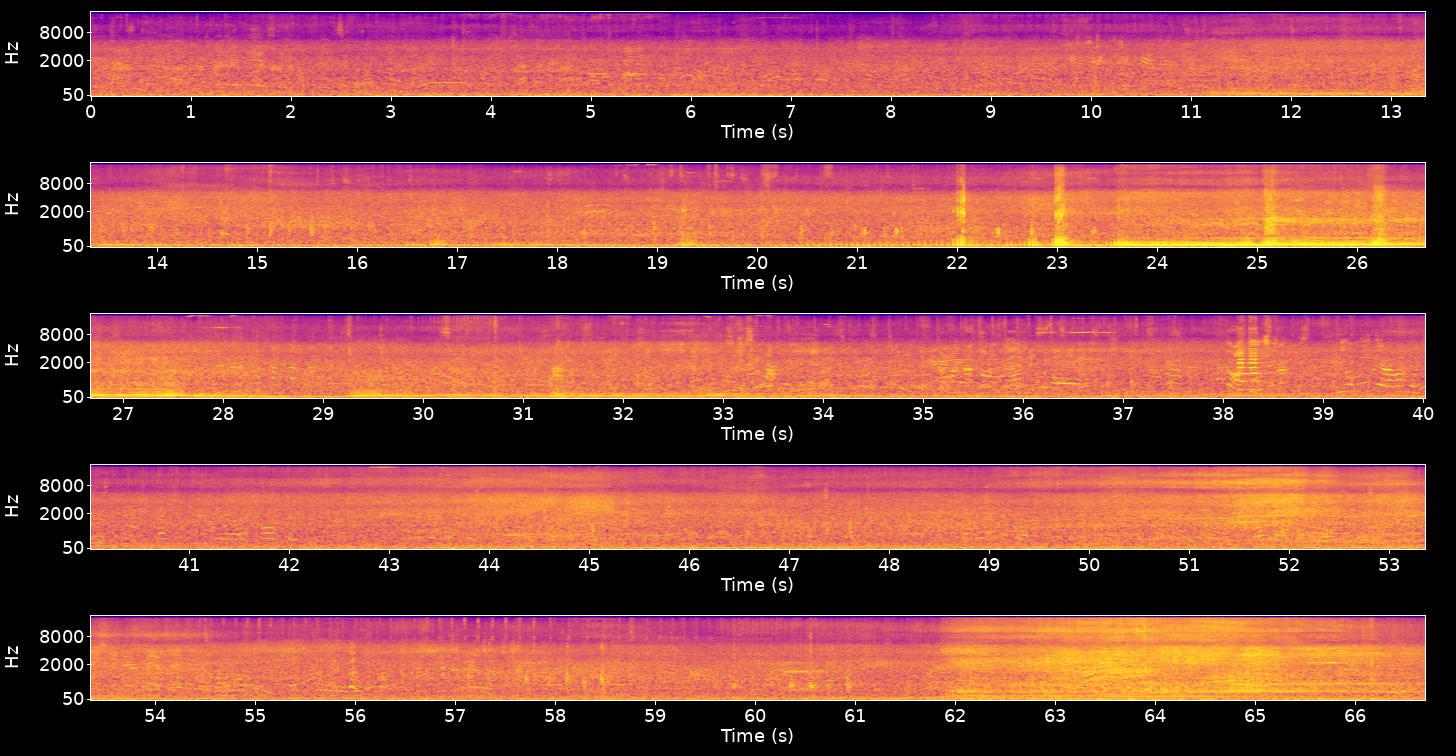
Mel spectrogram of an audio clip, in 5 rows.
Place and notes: "Monday at Piazza Vittorio with Frecce Tricolori passage in the time of COVID19" soundscape
Chapter LXXXVII of Ascolto il tuo cuore, città. I listen to your heart, city
Monday, May 25th 2020. Piazza Vittorio Veneto, Turin, with Frecce Tricolori aerobatic aerial patrol seventy-six days after (but day twenty-two of Phase II and day nine of Phase IIB and day three of Phase IIC) of emergency disposition due to the epidemic of COVID19.
Start at 2:58 p.m. end at 3:28 p.m. duration of recording 30’’00”
Coordinates: lat. 45.06405, lon. 7.69656
25 May, ~15:00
